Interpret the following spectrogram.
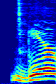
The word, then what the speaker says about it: ज्ञ: हमें दिक्कत आती है इसको हम ग्य बोलते हैं हमें ज्ञान बढ़ाया गया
